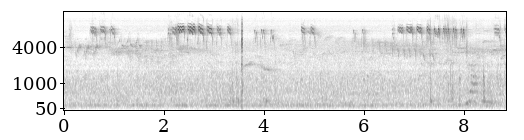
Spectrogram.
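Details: Young common blackbirds being fed by a male: bursts of very high, thin, rapid shrill notes in short chattering series, with softer scattered high calls between bursts and a quiet background hiss.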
